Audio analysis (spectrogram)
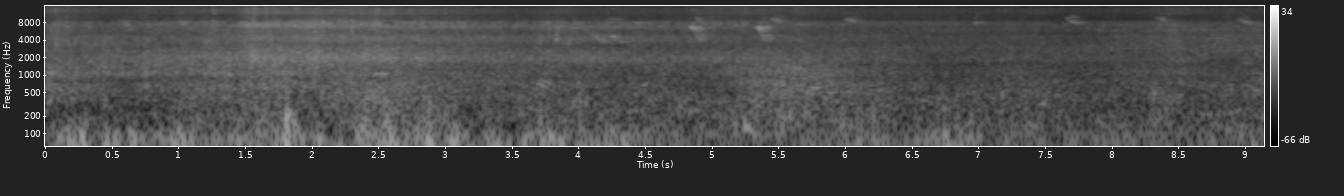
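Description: Sea waves wash and roll continuously on a Martinique beach facing Fort-de-France, mixed with strong wind buffeting the microphone, a broad rushing roar with no clear pauses.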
